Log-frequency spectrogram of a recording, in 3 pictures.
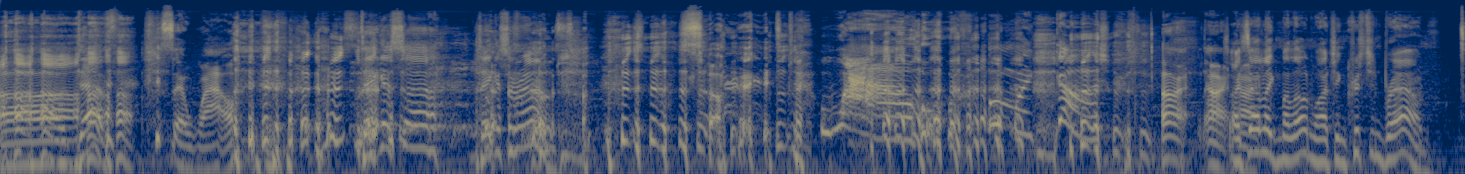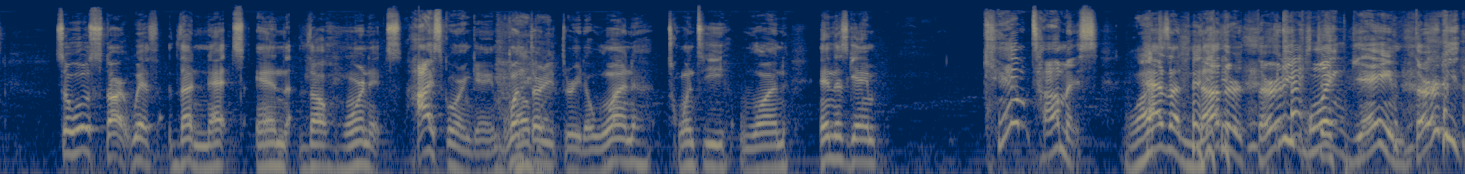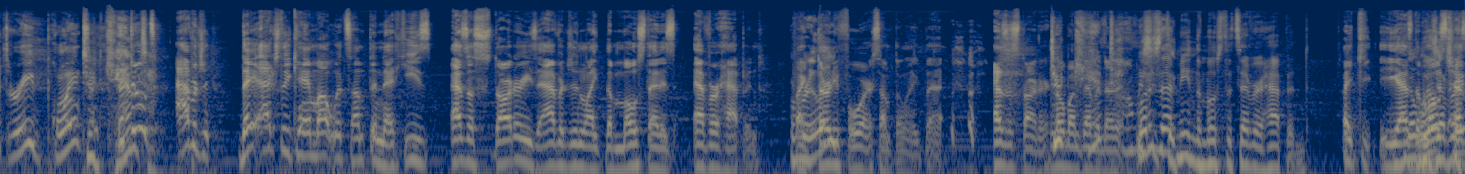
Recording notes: LIVE from thew DNVR Bar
